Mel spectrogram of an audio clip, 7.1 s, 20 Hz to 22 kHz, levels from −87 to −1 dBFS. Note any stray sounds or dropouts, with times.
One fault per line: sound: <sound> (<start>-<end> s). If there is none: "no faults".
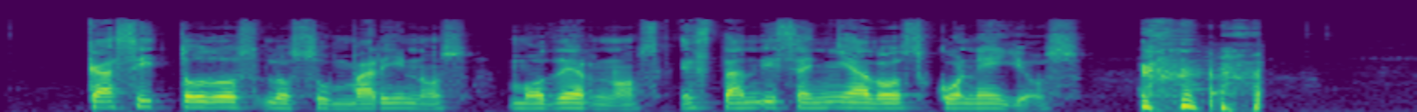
sound: laugh (5.7-6.3 s)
